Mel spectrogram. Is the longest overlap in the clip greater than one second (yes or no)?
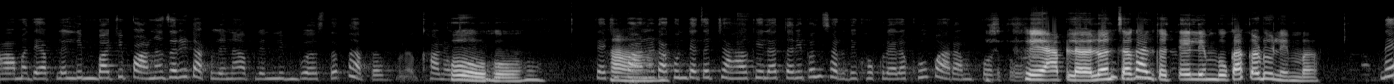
no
